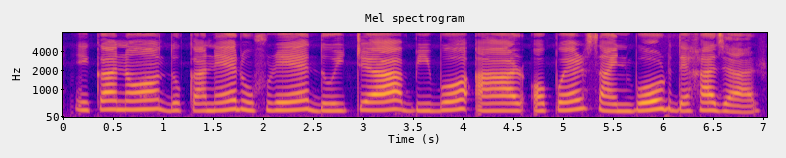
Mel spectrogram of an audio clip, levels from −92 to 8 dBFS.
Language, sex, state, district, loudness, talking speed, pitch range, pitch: Bengali, female, Assam, Hailakandi, -17 LUFS, 85 wpm, 255-300 Hz, 275 Hz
